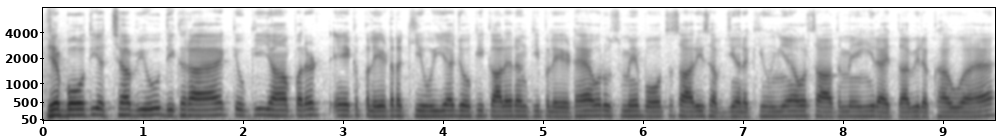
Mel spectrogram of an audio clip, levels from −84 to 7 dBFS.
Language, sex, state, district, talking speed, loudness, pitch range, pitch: Hindi, male, Chandigarh, Chandigarh, 250 wpm, -16 LUFS, 130-150 Hz, 135 Hz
